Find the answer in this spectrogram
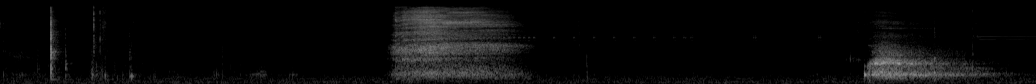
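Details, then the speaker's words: Inhaler training device demonstration in a COPD medication education context: a very fast, deep inhalation, then a run of short beeps, the device's error tone for poor inhaler coordination. "and I don't know if you get that microphone picked it up real well but it gives us a different error or different noise kind of an error tone and tells us that we not only didn't coordinate very well"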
